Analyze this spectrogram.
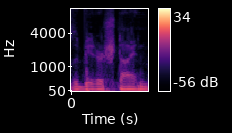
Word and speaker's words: Biederstein: And I think it is pronounced Biederstein, by the way. It's, Bieder means wide, Stein is a rock, so Wide Rock Road, if you will.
